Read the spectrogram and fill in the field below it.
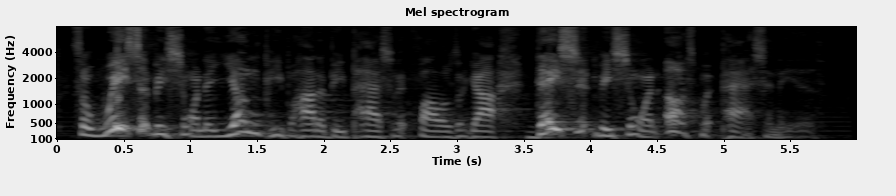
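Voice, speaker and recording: Lively intonation and an animated tone mark this man's speech at a moderate pace. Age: 40s. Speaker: guest preacher. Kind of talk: sermon. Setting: church.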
